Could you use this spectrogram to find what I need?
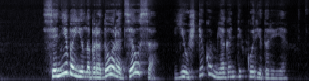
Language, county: Lithuanian, Panevėžys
